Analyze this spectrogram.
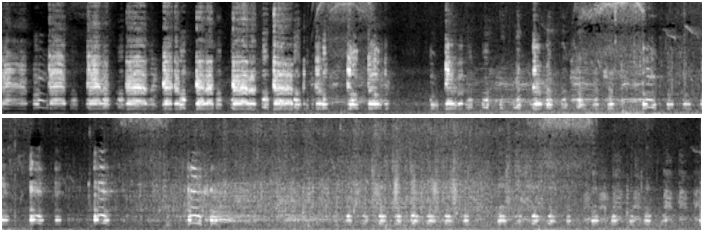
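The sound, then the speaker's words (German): A pair of geese greet each other after the brooding female leaves her nest and swims to her mate, honking back and forth in a loud, rapid, overlapping exchange, their harsh calls repeating in quick bursts with a faint watery background. “Sobald die Gans ihr Nest verlassen hat, schwimmt sie zu ihrem Partner. Die beiden begrüßen sich fast so, als hätten sie sich eine lange Zeit nicht gesehen.”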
